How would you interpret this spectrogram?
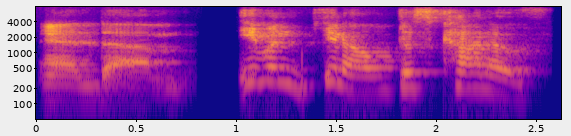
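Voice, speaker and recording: A man's voice: high voice, wildly swooping pitch, a little slow, creaky. A man speaking as an interview guest, casually and reflectively explaining his own creative work, on slightly dull audio.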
